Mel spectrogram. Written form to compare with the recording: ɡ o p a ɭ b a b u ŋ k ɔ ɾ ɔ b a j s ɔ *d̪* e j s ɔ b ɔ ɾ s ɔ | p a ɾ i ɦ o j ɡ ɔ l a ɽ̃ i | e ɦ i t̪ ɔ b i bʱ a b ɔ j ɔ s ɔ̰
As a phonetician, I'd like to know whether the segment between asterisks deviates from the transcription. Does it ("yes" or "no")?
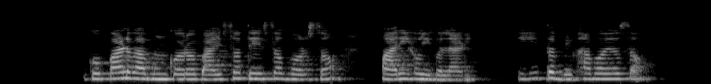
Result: yes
